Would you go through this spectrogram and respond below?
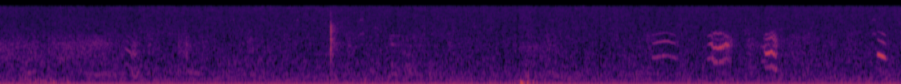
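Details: Young kittens whose eyes have just opened, a litter including a small male named Eemeli. After a quiet, hissy stretch, several thin, high mews come in quick succession near the end, each bending up then down, over a faint background hum.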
